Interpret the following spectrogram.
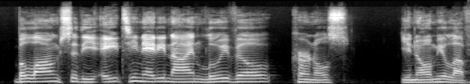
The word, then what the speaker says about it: Colonel: 1889 Louisville Colonels. Talk to me about that roster. Fire me up here. It's pronounced Colonel.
